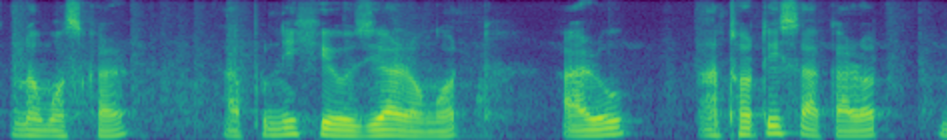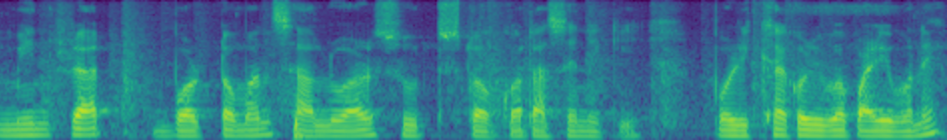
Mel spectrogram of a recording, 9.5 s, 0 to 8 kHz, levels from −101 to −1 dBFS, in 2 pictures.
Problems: none marked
